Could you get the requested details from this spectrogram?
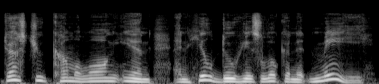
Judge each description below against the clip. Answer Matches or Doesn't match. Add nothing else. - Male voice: Matches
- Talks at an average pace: Matches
